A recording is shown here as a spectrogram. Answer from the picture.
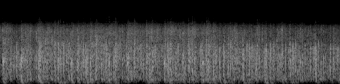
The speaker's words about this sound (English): Hey, they're applauding us.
